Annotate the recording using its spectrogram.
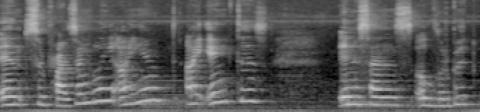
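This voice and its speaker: A woman speaks fairly slowly in a high voice with lively intonation. Audible room echo and noticeable background noise surround her. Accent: Spanish. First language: Spanish. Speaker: art youtuber. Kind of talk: casual commentary over drawing video. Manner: halting, many fillers.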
